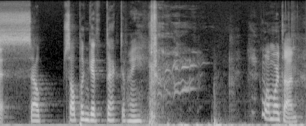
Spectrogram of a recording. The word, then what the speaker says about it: salpingectomy: Salpingectomy. One more time. Salpingectomy.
